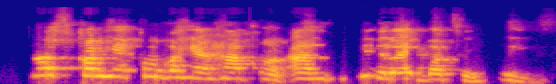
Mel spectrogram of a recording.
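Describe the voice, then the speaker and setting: A woman with a high pitch speaks in a strong Nigerian accent. Her tone is bright and sharp, with lively intonation. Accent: thick Nigerian. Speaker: YouTuber. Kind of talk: casual live stream chat. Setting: live stream video call.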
